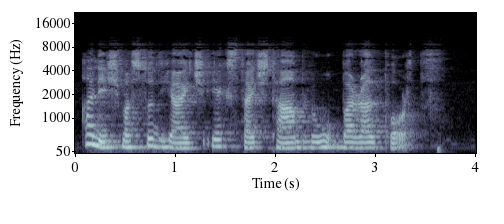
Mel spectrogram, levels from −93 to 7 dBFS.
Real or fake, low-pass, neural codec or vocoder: real; 10.8 kHz; none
